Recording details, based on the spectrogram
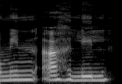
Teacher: کفروا، میم پر حرکت جلد پڑھیں گے، نون پر جزم ہے تو میم کو نون سے ملا کر پڑھیں گے، اور نون ساکن کے بعد حمزہ آیا ہے جو کہ حروف اظہار میں سے ہے، اس لیے نون ساکن کی آواز کو ظاہر کر کے بلا غنہ پڑھیں گے، یعنی غنہ کے بنا پڑھیں گے۔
